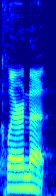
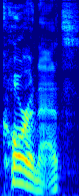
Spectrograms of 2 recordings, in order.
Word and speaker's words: Coronet: Sure, Mount Clarinet. Okay. No, it's not. It's not Mount Clarinet. It's Mount Coronet.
